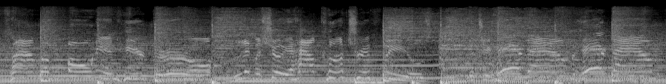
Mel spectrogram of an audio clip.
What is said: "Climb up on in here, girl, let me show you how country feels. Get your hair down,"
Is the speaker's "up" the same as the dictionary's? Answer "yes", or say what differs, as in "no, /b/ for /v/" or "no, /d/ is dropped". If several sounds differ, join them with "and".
no, /f/ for /p/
